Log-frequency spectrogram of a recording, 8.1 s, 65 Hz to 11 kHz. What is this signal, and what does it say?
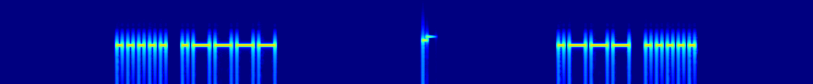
Morse code, heard as a keyed tone, about 22 wpm, 700 Hz. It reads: 5 1 J 5
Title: Two Challenging Letter-Number Combinations 22wpm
